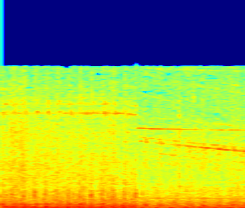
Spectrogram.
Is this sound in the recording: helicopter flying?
yes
